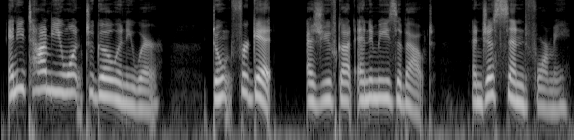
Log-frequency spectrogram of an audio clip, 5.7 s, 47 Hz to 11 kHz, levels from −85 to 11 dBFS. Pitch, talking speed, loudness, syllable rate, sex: 230 Hz, 200 wpm, -20 LUFS, 6.2 syllables/s, female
